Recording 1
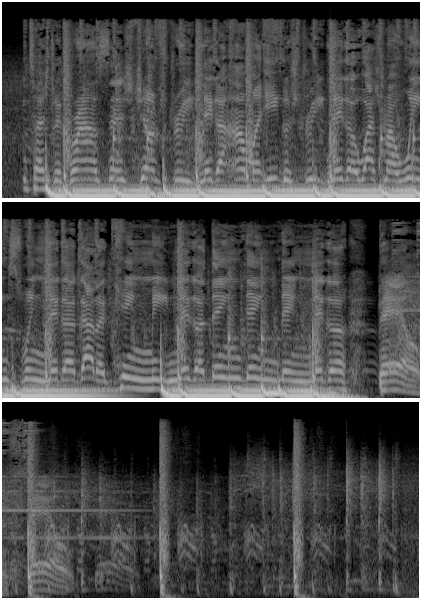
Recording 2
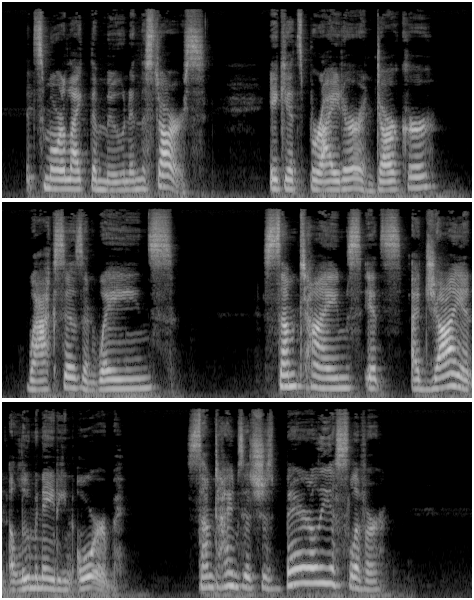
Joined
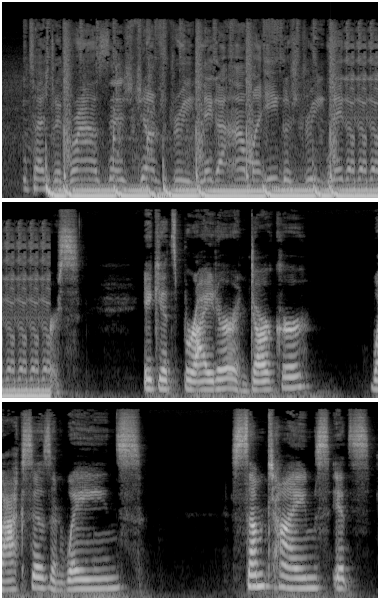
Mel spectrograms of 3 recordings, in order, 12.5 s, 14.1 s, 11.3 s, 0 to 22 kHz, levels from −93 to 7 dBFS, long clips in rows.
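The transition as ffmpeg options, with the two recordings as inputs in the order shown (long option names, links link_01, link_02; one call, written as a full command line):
ffmpeg -i cue0.wav -i cue1.wav -filter_complex "[0:a]apad=whole_dur=11.28,atrim=end=11.28,asplit=7[link_01][link_02][link_03][link_04][link_05][link_06][link_07];[link_01]atrim=end=3.532[link_08];[link_02]atrim=start=3.408:end=3.532[link_09];[link_03]atrim=start=3.408:end=3.532[link_10];[link_04]atrim=start=3.408:end=3.532[link_11];[link_05]atrim=start=3.408:end=3.532[link_12];[link_06]atrim=start=3.408:end=3.532[link_13];[link_07]atrim=start=3.408:end=3.532[link_14];[1:a]atrim=start=1.748:end=8.78[link_15];[link_08][link_09]acrossfade=duration=0.004:curve1=hsin:curve2=hsin[link_16];[link_16][link_10]acrossfade=duration=0.004:curve1=hsin:curve2=hsin[link_17];[link_17][link_11]acrossfade=duration=0.004:curve1=hsin:curve2=hsin[link_18];[link_18][link_12]acrossfade=duration=0.004:curve1=hsin:curve2=hsin[link_19];[link_19][link_13]acrossfade=duration=0.004:curve1=hsin:curve2=hsin[link_20];[link_20][link_14]acrossfade=duration=0.004:curve1=hsin:curve2=hsin[link_21];[link_21][link_15]acrossfade=duration=0.004:curve1=hsin:curve2=hsin" out.wav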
